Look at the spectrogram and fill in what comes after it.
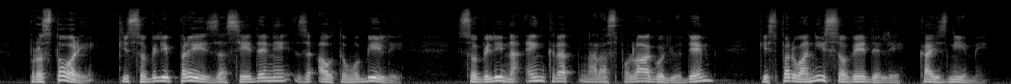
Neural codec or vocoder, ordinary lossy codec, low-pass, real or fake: none; none; 14.4 kHz; real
